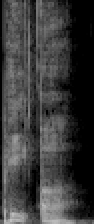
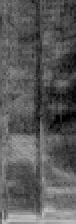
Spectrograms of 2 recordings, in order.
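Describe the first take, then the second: First: It is said in working-class British, t swallowed. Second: It is said in an American accent, t flapped. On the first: "서민 영국식 영어는 그 티를 먹어요" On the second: "미국식으로 하면"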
